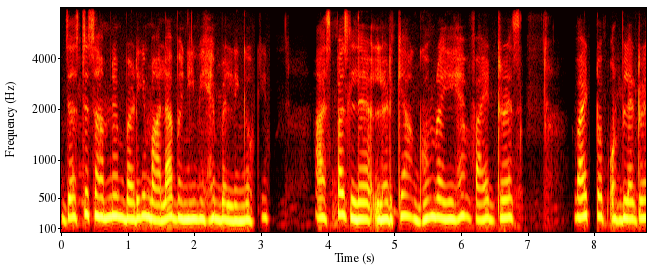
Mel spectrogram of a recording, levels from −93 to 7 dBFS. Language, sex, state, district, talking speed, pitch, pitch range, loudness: Hindi, female, Uttar Pradesh, Jyotiba Phule Nagar, 165 wpm, 230 Hz, 220-245 Hz, -12 LUFS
